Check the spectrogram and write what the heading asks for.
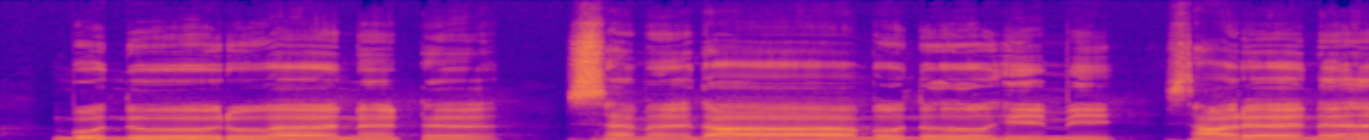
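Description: A single male voice chanting Buddhist Pali verses in long, drawn-out notes that waver slowly in pitch. The chant breaks twice for an audible intake of breath, about four seconds in and again near nine seconds.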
